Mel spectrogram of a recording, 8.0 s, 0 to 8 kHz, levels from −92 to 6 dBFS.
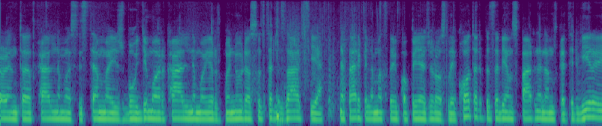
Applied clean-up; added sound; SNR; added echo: neural mask model RNNoise.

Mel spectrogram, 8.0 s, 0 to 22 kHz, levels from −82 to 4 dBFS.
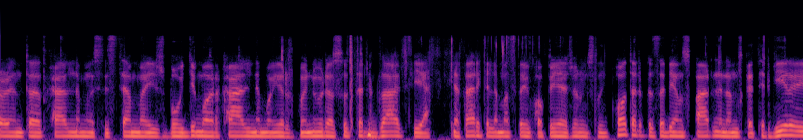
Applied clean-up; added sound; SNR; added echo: neural diffusion model UNIVERSE++.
